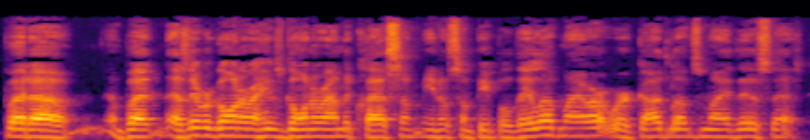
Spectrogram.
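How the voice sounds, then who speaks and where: Chatty man, slightly high voice. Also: flat delivery, fairly quick, vocal fry, a little mellow. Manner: rambling, storytelling, frequent fillers and restarts; dry sarcastic humor. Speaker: podcast host, ministry teacher. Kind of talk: informal devotional podcast talk.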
